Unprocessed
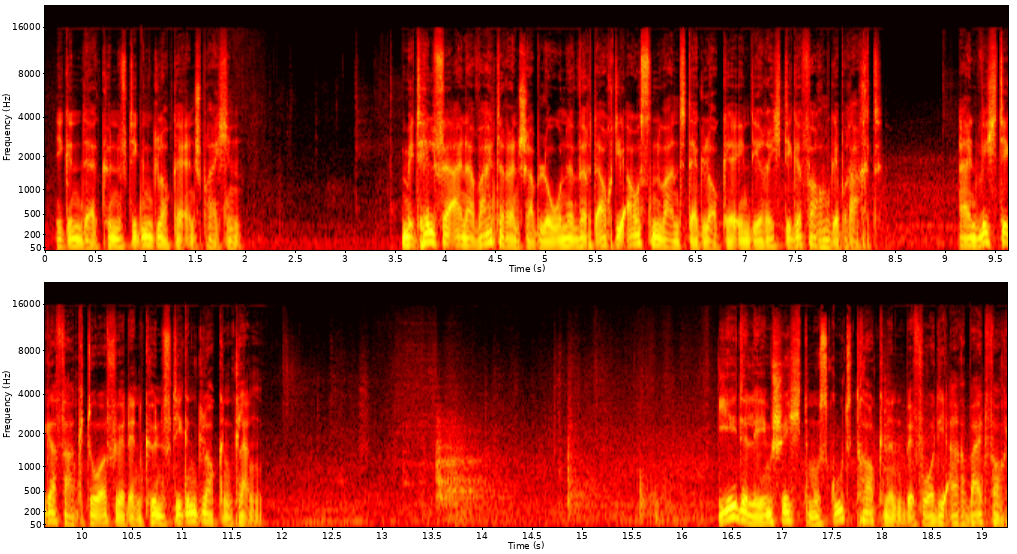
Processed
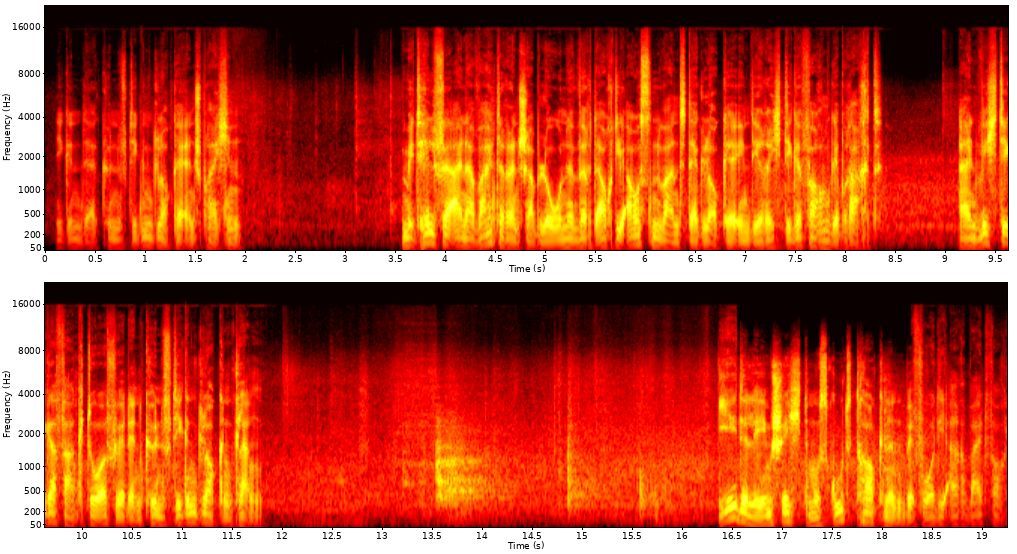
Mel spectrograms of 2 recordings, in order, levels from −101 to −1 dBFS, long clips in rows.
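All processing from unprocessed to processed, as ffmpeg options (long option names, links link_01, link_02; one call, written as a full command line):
ffmpeg -i in.wav -filter_complex "[0:a]asettb=1/sr,asplit=3[link_01][link_02][link_03];[link_01]atrim=end=16.544[link_04];[link_02]atrim=start=16.54:end=18.29,asetpts=PTS-STARTPTS,afade=type=in:duration=0.004:curve=qsin,afade=type=out:start_time=1.746:duration=0.004:curve=qsin,lowpass=frequency=6200:width=0.5412,lowpass=frequency=6200:width=1.3066,lowshelf=frequency=400:gain=5[link_05];[link_03]atrim=start=18.286[link_06];[link_04][link_05]acrossfade=duration=0.004:curve1=hsin:curve2=qsin[link_07];[link_07][link_06]acrossfade=duration=0.004:curve1=qsin:curve2=hsin,highpass=540,dynaudnorm=framelen=200:gausssize=11:maxgain=14dB,highshelf=frequency=7500:width_type=q:width=1.5:gain=-8" out.wav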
